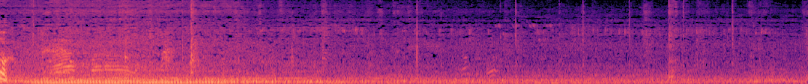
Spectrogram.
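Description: A low, steady engine hum that fades away over the first few seconds, with a voice briefly near the start. Sharp, isolated clicks of badminton rackets striking the shuttlecock come every few seconds.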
